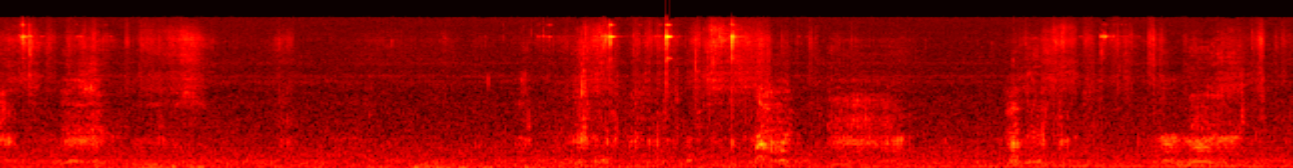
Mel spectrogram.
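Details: Play between two female Golden Retrievers turns into a sudden fight: low rumbling growls come in scattered bursts, separated by quieter gaps, with occasional sharp clicks and scuffles.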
